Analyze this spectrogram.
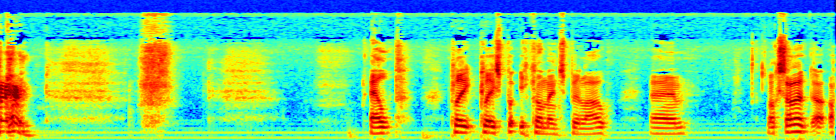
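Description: A man speaks calmly and close to a phone microphone, with pauses.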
